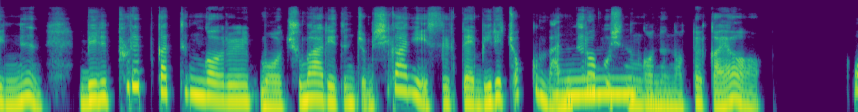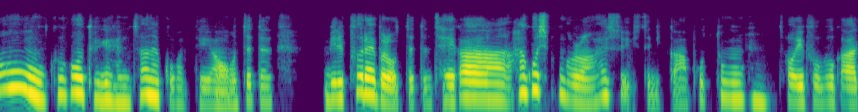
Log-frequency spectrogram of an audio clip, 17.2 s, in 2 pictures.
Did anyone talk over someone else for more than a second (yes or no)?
yes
